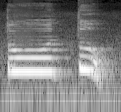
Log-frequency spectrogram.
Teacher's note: apabila fonem P berada pada akhir suku kata ataupun kata, maka fonem P diucapkan secara tidak lepas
